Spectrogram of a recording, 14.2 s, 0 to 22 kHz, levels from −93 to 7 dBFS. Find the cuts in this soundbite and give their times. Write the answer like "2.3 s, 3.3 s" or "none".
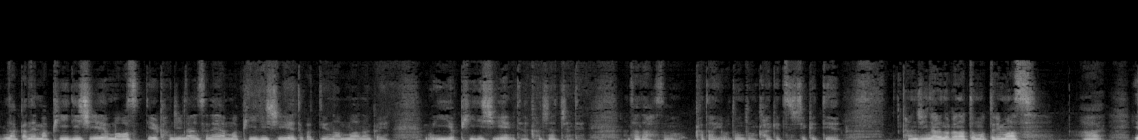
5.3 s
